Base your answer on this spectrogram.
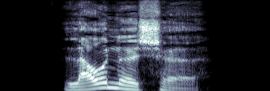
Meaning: inflection of launisch: 1. strong/mixed nominative/accusative feminine singular 2. strong nominative/accusative plural 3. weak nominative all-gender singular
- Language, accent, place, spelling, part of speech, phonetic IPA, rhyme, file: German, Germany, Berlin, launische, adjective, [ˈlaʊ̯nɪʃə], -aʊ̯nɪʃə, De-launische.ogg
